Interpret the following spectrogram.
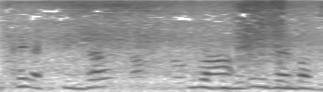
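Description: Faint voices talking at a distance, with a short rustling swish near the end as rice stalks are gathered and cut by hand.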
